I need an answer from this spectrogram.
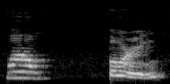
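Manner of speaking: ordinary delivery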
